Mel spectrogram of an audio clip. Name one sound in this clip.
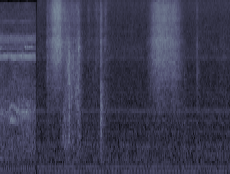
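A paper envelope rustles softly.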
